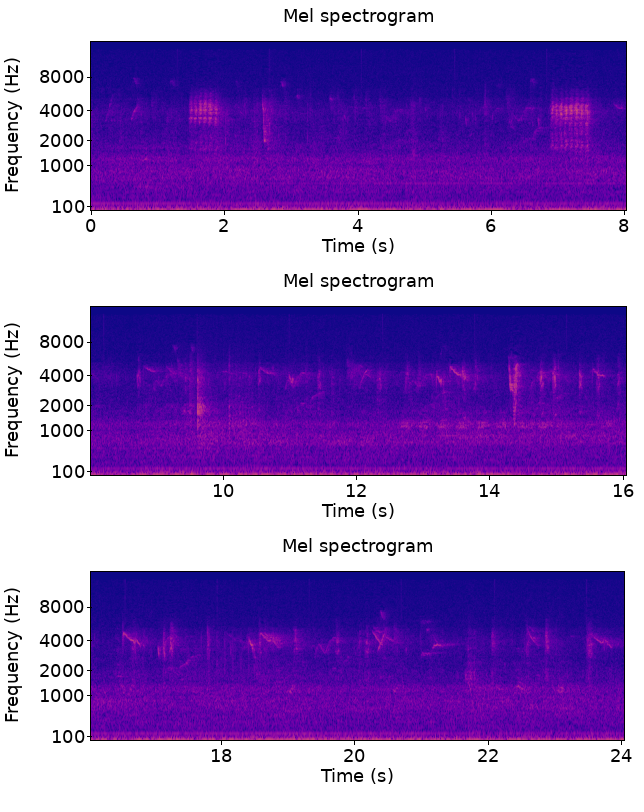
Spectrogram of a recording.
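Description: Small songbirds chirping and calling in short notes throughout, with two louder, harsher bursts about two and seven seconds in, over a steady low hum.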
